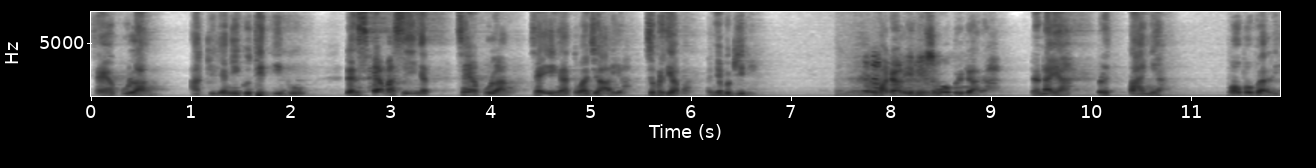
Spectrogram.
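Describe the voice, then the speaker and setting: Gravelly priest telling a story. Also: male voice, fairly high pitch, normal speed, slight background noise. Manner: animated storyteller, acts out dialogue. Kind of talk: storytelling sermon.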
